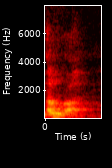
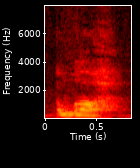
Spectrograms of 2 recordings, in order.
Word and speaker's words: Allah: Allah quand on écrit Allah Alif Lam Lam ha entre le LaM et le ha vous voyez qu'il y a Alif qui est dous Allah on tire on dit pas Allah on dit Allah voilà sauf à part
